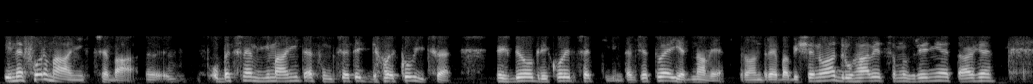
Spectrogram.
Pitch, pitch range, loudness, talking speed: 160 Hz, 150-175 Hz, -20 LUFS, 185 wpm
